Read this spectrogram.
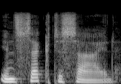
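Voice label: "insecticide", US English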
